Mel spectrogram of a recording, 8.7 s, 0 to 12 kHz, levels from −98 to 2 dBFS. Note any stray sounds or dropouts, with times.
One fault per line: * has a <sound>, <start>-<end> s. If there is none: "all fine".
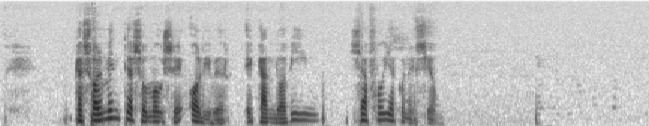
all fine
